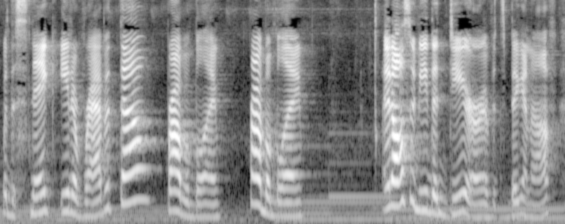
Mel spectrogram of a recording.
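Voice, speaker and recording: A woman's voice: mid-range voice, very animated, fairly quick, bright, forceful tone, soft background music. A woman hosting a let's play, chatting casually over gameplay with playful, giggly, rambling asides.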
